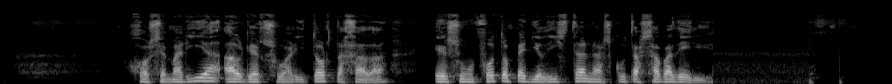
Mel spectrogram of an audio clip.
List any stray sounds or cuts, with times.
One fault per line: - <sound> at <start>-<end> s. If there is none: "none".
none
